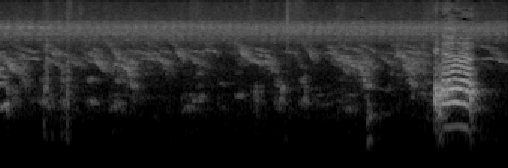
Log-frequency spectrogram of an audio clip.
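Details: White-faced Black Spanish chickens in a flock: soft, scattered low clucks and murmurs, then a sudden loud, harmonic squawking call near the end that rises and falls over about half a second.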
